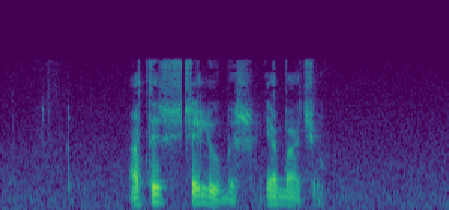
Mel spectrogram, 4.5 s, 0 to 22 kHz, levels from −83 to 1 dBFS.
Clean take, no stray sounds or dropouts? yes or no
no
